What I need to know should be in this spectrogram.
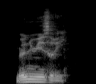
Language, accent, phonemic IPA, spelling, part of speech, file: French, France, /mə.nɥiz.ʁi/, menuiserie, noun, LL-Q150 (fra)-menuiserie.wav
- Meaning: carpentry; joinery; woodwork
